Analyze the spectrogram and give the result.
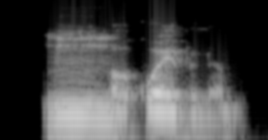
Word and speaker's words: Okwuegbunam: His name is Albert Okwuegbunam. – Beautiful pronunciation.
